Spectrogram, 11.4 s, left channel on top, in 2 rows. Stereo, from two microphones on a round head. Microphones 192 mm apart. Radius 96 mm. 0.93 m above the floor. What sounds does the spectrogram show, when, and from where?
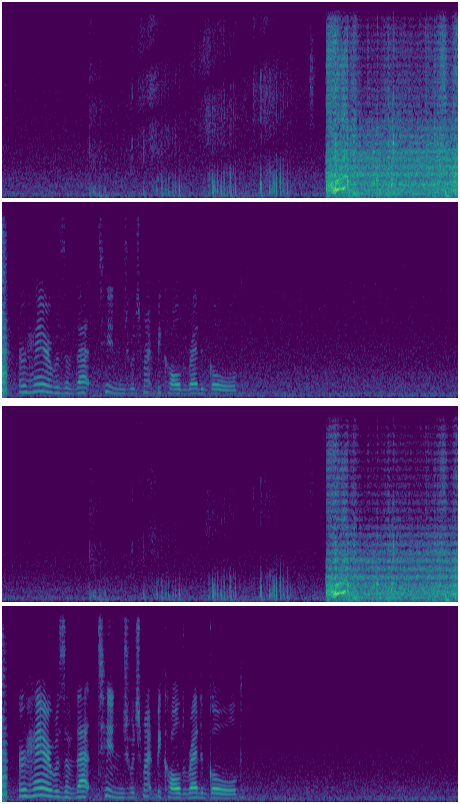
1.1 s footsteps: 15° left (ahead or behind); by 3.9 s 70° left (ahead or behind)
4.0 s a zipper: 30° left (ahead or behind)
5.9 s a woman speaking: 75° right (ahead or behind)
